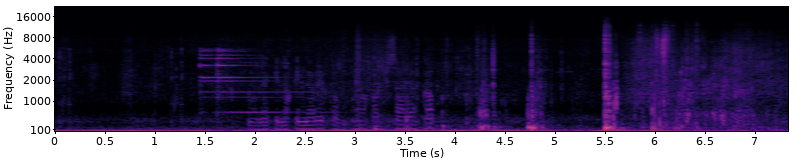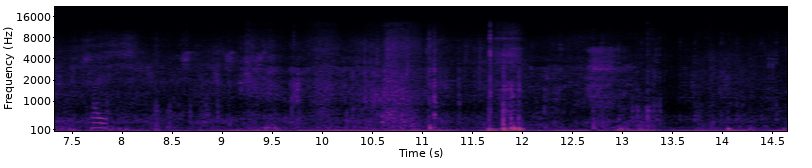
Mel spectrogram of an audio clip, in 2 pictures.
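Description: Leaves and reeds rustle as a person wades through dense plants.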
